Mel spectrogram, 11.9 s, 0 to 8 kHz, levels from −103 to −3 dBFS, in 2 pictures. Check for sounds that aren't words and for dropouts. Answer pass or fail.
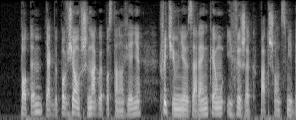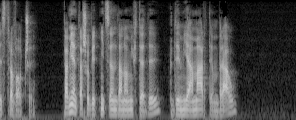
pass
